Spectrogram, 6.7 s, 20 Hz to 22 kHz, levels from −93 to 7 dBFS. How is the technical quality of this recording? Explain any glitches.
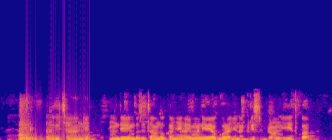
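One glitch stands out: robotic sound from repeated short buffers, from 0.50 to 1.79 s, ending just before "mu ndirimbo zitandukanye harimo". The speech turns into a rigid metallic buzz fixed at 200 Hz, likely caused by audio arriving too slowly, so a 5 ms chunk is looped to cover most of that stretch. A spectrogram shows flat, evenly spaced harmonic lines, and the waveform repeats near-identical short cycles.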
